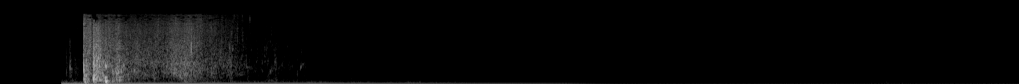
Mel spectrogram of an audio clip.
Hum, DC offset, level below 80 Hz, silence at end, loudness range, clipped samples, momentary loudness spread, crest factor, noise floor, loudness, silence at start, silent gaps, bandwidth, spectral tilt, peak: none; under 0.1%; -56 dBFS; 0 s; 18 LU; under 0.1%; 21 LU; 28 dB; -89 dBFS; -29 LUFS; 0.6 s; none; 11.5 kHz; -4 dB/octave; -10 dBFS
